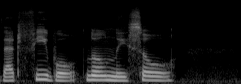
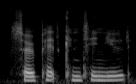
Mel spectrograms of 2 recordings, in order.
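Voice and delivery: ordinary delivery

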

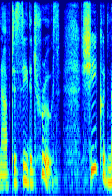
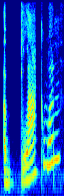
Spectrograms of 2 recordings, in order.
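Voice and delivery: higher, puzzled echo; bewildered; 7 semitones higher than usual. A narrator's reading. Amelia voiced.

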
